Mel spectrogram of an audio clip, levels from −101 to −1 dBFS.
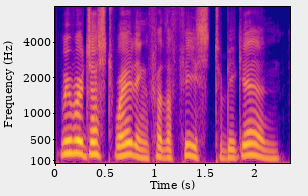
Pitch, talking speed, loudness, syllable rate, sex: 185 Hz, 230 wpm, -19 LUFS, 5.4 syllables/s, male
